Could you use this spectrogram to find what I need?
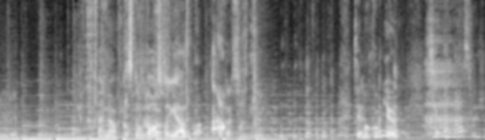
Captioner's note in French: rires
